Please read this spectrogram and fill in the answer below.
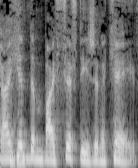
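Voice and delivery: usual speaking voice

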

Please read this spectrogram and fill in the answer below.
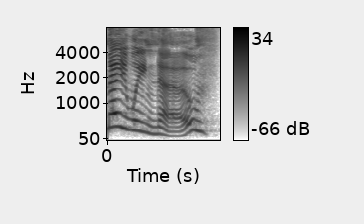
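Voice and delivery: haughty, high, scholarly British, "know" drawn out. Speaker voicing the Areopagus crowd questioning a preacher, in a put-on haughty scholarly tone. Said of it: "that real haughty, you know, um, scholarly tone".

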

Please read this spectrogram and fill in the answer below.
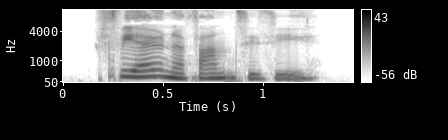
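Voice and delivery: ordinary delivery

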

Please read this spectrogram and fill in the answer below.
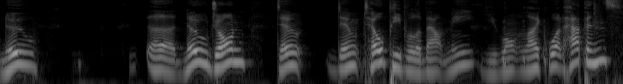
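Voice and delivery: poorly attempted Liverpool accent. Quoting a warning said to John, in a bad Liverpool accent. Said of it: "Let me try and do the Liverpool".

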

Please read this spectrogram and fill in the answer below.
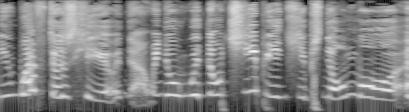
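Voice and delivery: whiny, mocking fan voice.

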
